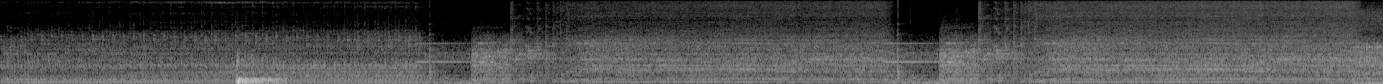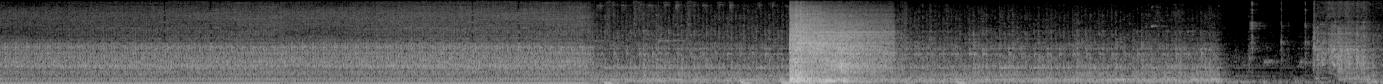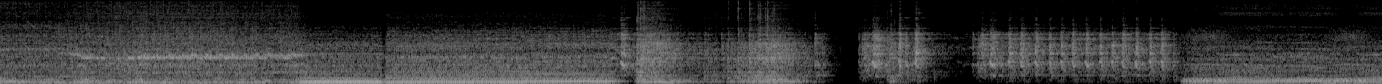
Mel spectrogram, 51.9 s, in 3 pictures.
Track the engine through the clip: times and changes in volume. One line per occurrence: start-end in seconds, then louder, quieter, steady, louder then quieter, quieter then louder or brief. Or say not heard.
0.0-51.8 louder then quieter.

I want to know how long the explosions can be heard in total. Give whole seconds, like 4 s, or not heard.
2 s.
